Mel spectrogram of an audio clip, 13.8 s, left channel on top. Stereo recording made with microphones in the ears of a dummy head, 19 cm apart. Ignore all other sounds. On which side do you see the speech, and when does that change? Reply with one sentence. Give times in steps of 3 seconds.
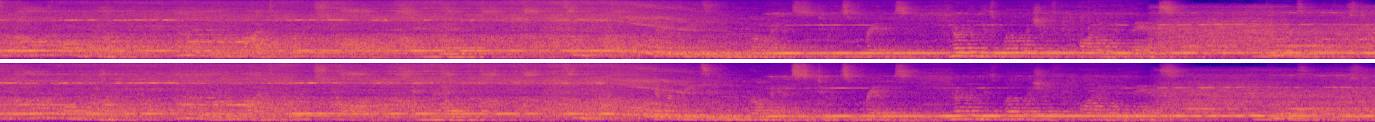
You can hear the speech on the left from 0 s, on the right from 3 s and on the left from 9 s.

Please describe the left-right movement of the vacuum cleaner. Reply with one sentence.
In this clip you hear the vacuum cleaner move from right to left.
